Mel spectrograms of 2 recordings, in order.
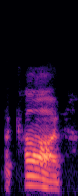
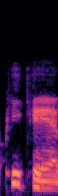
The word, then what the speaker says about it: pecan: She said pecan or pecan if you want to say it wrong.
